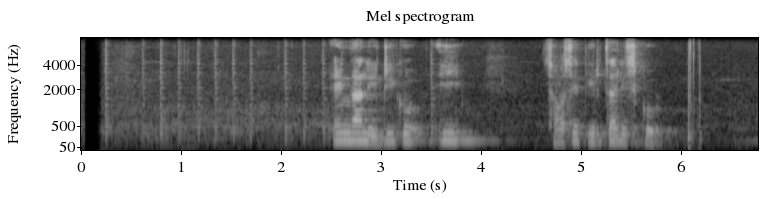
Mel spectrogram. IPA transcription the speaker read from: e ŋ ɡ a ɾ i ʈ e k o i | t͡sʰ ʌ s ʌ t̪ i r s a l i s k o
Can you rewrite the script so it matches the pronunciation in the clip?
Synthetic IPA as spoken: e ŋ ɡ a l i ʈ i k o i | t͡sʰ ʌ s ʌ t̪ i r t͡s a l i s k o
